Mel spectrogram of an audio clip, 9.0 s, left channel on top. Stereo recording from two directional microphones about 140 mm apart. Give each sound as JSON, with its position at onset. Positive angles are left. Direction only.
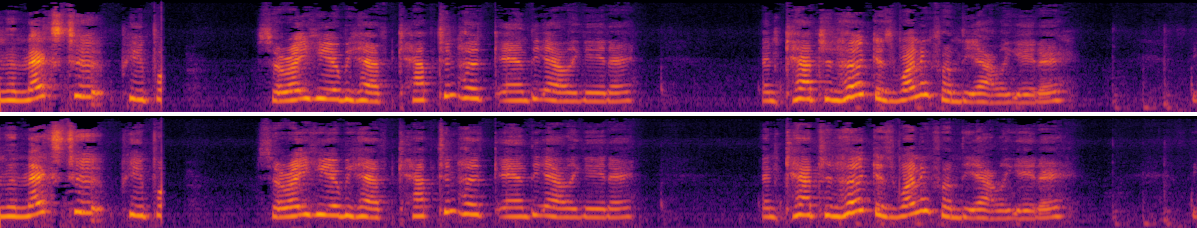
{"t": 0.0, "sound": "a woman's voice", "side_deg": -20}
{"t": 5.9, "sound": "a woman's voice", "side_deg": -15}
